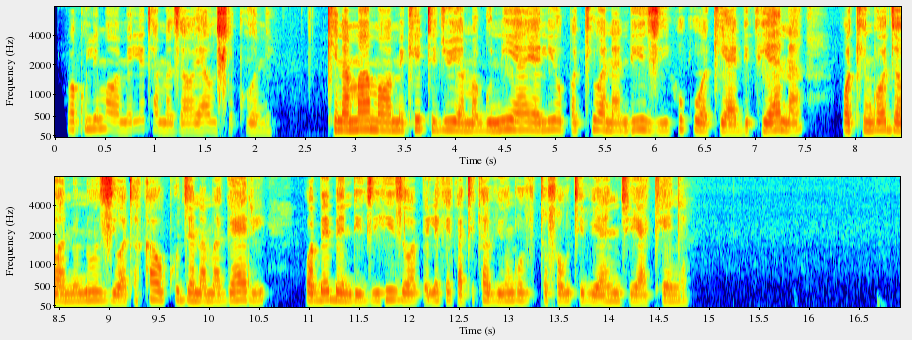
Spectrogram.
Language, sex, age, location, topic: Swahili, female, 18-24, Kisumu, agriculture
